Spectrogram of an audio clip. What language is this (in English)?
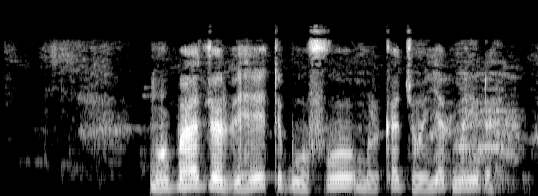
Mundang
